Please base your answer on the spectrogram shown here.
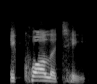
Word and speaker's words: equality: on towards the word equality equality equality here the second syllable has the stress mark so it is the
